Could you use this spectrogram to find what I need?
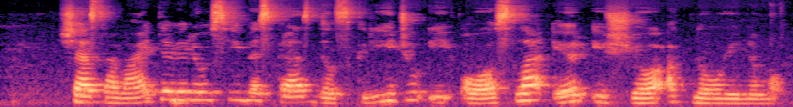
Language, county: Lithuanian, Telšiai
